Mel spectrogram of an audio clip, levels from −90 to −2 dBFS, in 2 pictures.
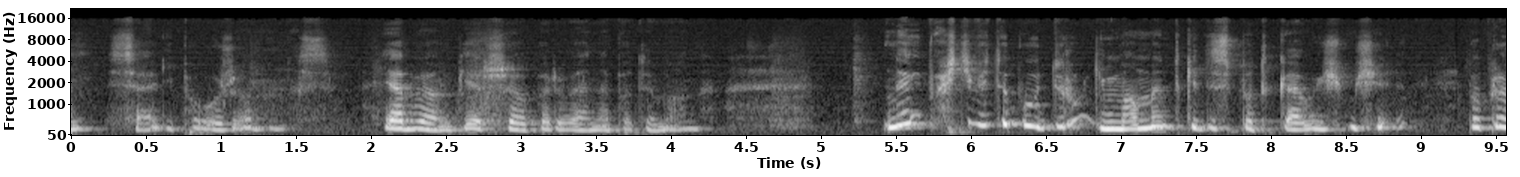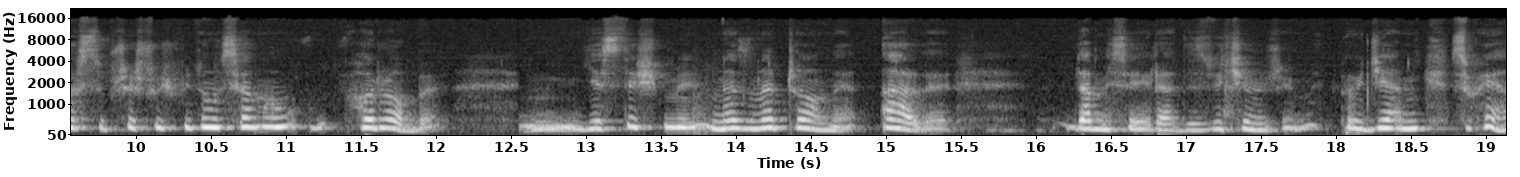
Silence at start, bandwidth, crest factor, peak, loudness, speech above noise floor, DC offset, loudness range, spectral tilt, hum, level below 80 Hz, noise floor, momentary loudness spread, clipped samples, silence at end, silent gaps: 0 s; 16.5 kHz; 16 dB; -4 dBFS; -20 LUFS; 29 dB; under 0.1%; 5 LU; -5.5 dB/octave; none; -60 dBFS; -49 dBFS; 14 LU; under 0.1%; 0 s; none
